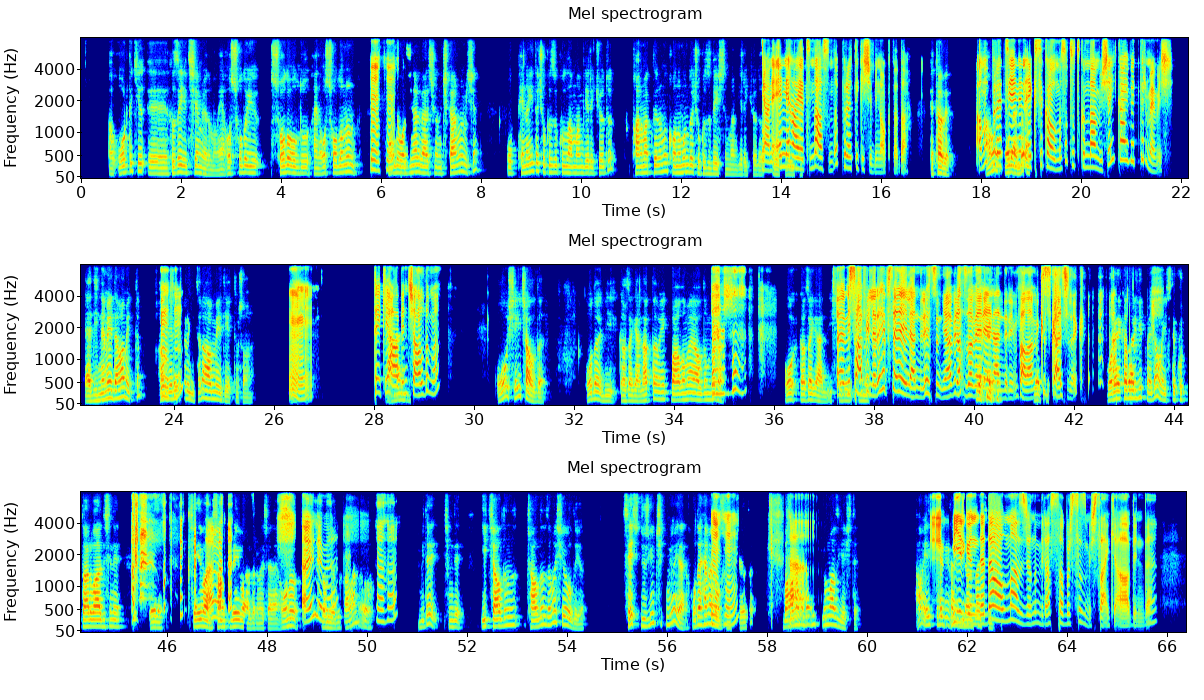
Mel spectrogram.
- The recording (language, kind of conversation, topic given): Turkish, podcast, Müziğe ilgi duymaya nasıl başladın?
- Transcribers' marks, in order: other background noise; chuckle; laughing while speaking: "misafirleri hep sen eğlendiriyorsun ya, biraz da ben eğlendireyim falan, bir kıskançlık"; chuckle; chuckle; laugh; laughing while speaking: "Kurtlar Vadisi"; in English: "soundtrack'i"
